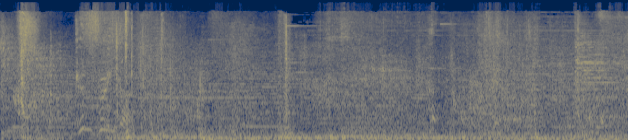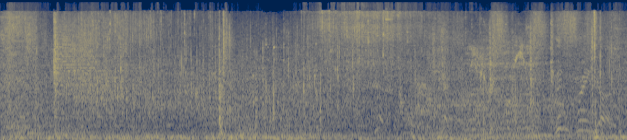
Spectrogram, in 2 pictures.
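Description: Blasting spell explosions in the wizarding video game Hogwarts Legacy, a dense run of loud booms and crunching magical impacts that carries on without a break over busy combat noise, with a shouting voice mixed in.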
